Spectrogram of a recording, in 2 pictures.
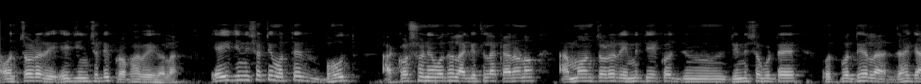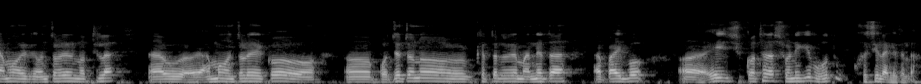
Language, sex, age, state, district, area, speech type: Odia, male, 45-60, Odisha, Jajpur, rural, spontaneous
